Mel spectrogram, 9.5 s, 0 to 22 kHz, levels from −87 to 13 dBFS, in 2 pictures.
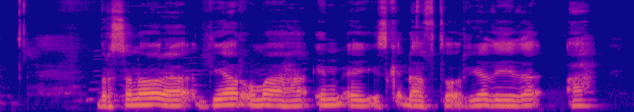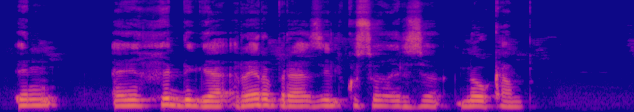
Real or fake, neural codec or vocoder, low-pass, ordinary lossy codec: real; none; none; none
